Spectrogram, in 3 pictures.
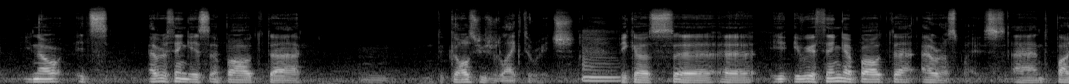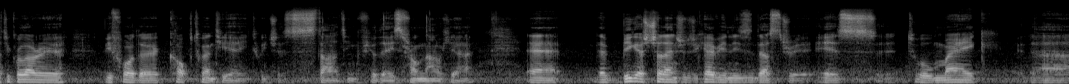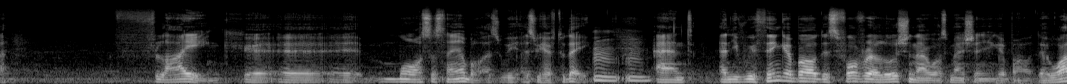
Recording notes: Looking Outside comes to you LIVE from the Dubai Future Forum. LIVE from Dubai. Looking Outside comes to you LIVE from the Dubai Future Forum, the largest gathering of futurists in the world.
